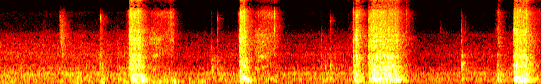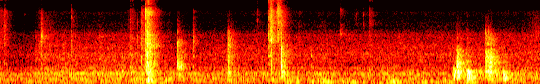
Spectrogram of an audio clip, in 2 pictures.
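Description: Cordless impact driver driving screws into plywood in a series of short bursts, about half a dozen over the stretch, the longest lasting about a second, with small knocks of wood being handled between them.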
